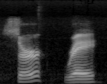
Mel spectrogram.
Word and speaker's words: Saraya: And it's Saraya. Saraya. That, it's not Saraya. It's not Saraya. It's Saraya. Anyway, around the horn, let's start with our guest, Mr. Cook.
